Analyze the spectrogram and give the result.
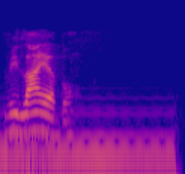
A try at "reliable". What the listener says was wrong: Okay, give me a good R instead of re.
